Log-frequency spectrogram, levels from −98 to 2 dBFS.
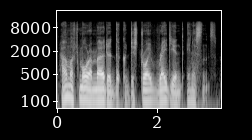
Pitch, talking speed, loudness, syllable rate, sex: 95 Hz, 185 wpm, -17 LUFS, 5.7 syllables/s, male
